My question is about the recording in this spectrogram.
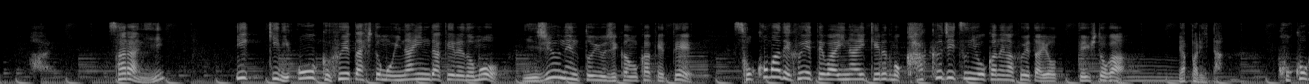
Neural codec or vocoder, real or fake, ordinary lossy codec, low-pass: none; real; none; 7.2 kHz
